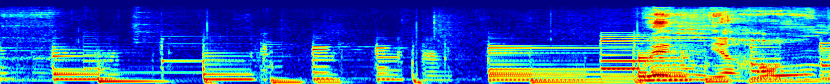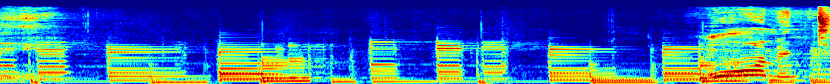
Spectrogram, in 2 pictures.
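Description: Blues song: picked guitar over a walking bass line, with a gliding melodic phrase about three seconds in and again near the end.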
